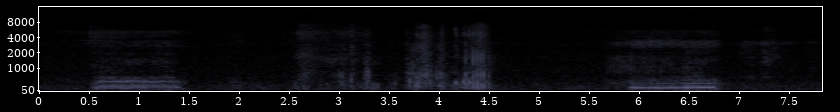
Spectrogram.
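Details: Sleeping Rottweiler snoring indoors, two harsh droning snores about five seconds apart with rough noisy breaths and snorts between them.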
